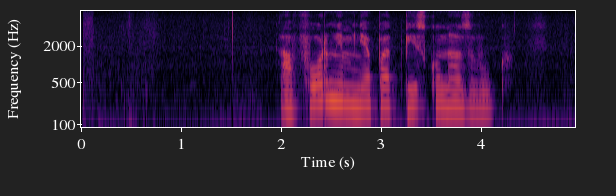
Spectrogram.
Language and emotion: Russian, neutral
